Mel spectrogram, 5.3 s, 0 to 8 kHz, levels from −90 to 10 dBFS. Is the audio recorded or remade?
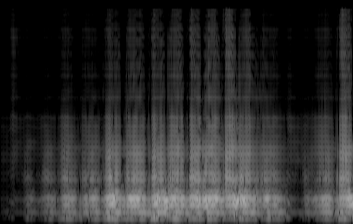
remade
